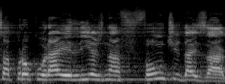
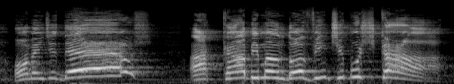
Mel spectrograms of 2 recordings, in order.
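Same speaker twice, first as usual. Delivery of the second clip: mock scornful call, loud, slow, "Deus" drawn out; 4 semitones higher, 7 dB louder than usual. Retelling a captain calling the prophet in the sermon: imitating a mocking tone. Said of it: "é num tom de deboche".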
